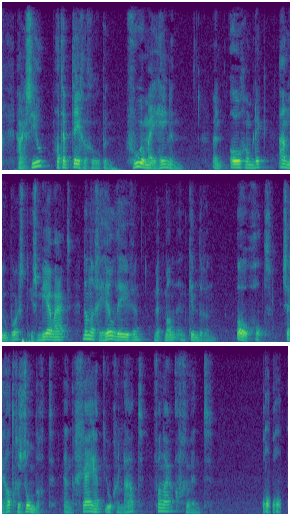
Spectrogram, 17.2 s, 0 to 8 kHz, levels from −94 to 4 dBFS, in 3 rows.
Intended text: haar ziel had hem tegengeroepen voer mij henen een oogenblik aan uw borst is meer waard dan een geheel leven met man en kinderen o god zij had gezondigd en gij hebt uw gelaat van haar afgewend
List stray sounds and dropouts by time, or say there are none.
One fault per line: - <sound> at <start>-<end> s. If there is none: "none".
- laugh at 16.7-17.1 s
